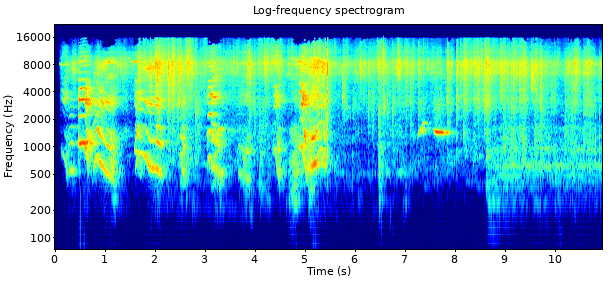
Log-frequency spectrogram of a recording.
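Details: Basset Hound puppies, 43 days old, whine in high, wavering cries that rise and fall in bursts.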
